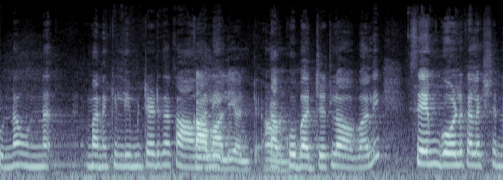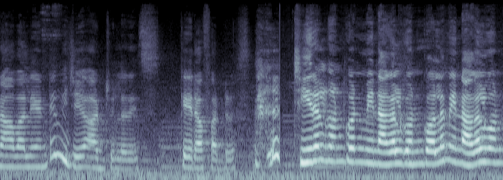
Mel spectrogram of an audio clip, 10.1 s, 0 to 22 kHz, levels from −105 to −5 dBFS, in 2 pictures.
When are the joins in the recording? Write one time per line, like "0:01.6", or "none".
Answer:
0:07.9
